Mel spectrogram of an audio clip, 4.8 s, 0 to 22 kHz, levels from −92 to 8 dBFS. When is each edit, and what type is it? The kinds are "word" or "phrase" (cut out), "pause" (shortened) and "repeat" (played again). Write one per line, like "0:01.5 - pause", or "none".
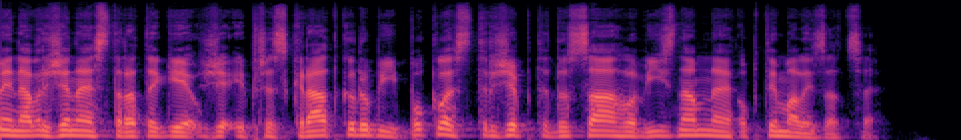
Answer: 0:01.0 - word
0:02.7 - word
0:03.7 - word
